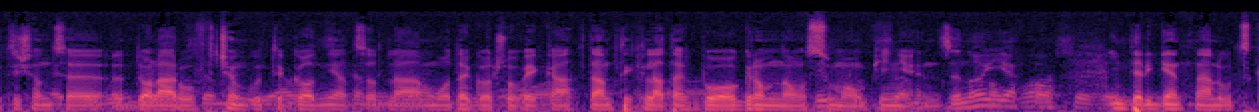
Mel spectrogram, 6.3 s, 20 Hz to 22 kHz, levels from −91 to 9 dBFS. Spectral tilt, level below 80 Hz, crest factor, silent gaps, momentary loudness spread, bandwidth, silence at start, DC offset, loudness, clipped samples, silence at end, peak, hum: -5 dB/octave; -48 dBFS; 22 dB; none; 7 LU; 15.5 kHz; 0 s; under 0.1%; -33 LUFS; under 0.1%; 0 s; -10 dBFS; none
